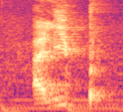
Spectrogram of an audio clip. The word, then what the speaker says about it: Alip: Y actualmente en Rusia es suplente, está siendo relegado por el kazajo Nurali Alip, espero pronunciarlo bien. No tiene muchos minutos en Rusia. Me gustó el acento en la P. Alip.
